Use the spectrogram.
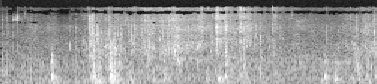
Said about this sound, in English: So now we're rowing a boat at the bottom of a lake. Unbelievably deep underground in a salt mine.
